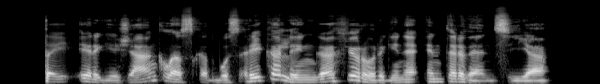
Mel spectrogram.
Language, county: Lithuanian, Kaunas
